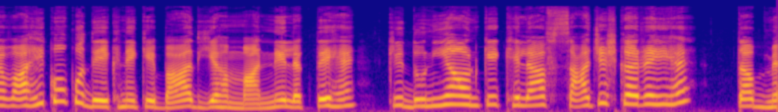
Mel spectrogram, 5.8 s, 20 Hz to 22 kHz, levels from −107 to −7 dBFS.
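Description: A speech recording with one sharp click at 5.04 s. The click likely comes from dropped samples: a fraction of a millisecond is missing, so the waveform jumps abruptly.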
